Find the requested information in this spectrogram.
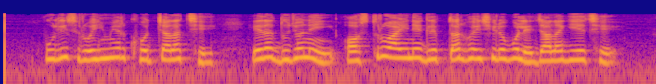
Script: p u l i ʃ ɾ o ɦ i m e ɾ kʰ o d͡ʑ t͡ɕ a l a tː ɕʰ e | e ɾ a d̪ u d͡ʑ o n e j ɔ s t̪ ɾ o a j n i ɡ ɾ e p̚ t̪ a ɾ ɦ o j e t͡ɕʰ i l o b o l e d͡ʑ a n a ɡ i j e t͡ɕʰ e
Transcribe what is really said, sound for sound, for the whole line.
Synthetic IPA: p u l i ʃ ɾ o ɦ i m e ɾ kʰ o d͡ʑ t͡ɕ a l a tː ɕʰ e | e ɾ a d̪ u d͡ʑ o n e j ɔ s t̪ ɾ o a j n e ɡ ɾ e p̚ t̪ a ɾ ɦ o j e t͡ɕʰ i l o b o l e d͡ʑ a n a ɡ i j e t͡ɕʰ e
